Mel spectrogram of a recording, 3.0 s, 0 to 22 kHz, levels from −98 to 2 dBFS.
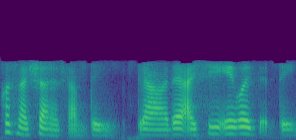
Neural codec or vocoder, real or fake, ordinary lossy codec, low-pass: codec, 24 kHz, 0.9 kbps, WavTokenizer, large speech release; fake; MP3, 24 kbps; 3.6 kHz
